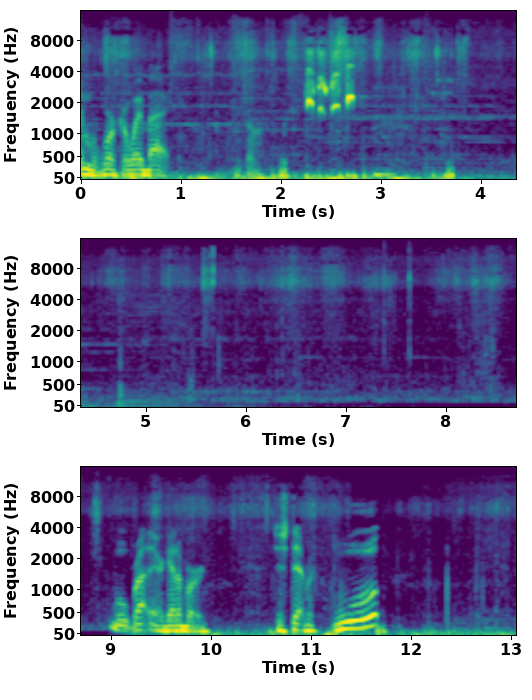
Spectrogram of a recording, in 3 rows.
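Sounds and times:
footsteps through dry grass: 0.0 - 13.0
microphone rumbling: 0.4 - 3.8, 9.5 - 13.0
faint outdoor hush: 1.1 - 13.0
high chirps: 2.1 - 5.4.

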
